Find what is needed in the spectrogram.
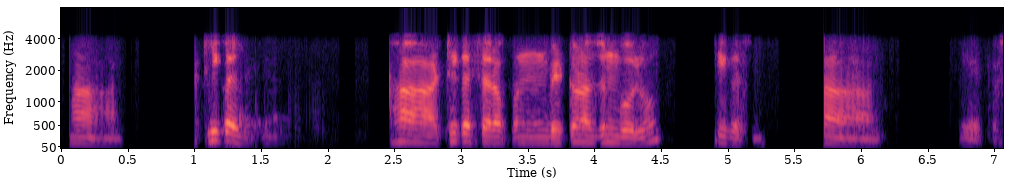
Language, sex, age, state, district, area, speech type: Marathi, male, 18-30, Maharashtra, Ratnagiri, rural, conversation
